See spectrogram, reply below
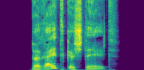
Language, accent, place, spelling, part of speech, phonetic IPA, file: German, Germany, Berlin, bereitgestellt, verb, [bəˈʁaɪ̯tɡəˌʃtɛlt], De-bereitgestellt.ogg
- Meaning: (verb) past participle of bereitstellen; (adjective) 1. provided 2. earmarked 3. appropriated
